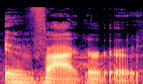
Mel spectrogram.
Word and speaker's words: Evagaro: It's pronounced as Evagaro, so it's Evagaro.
